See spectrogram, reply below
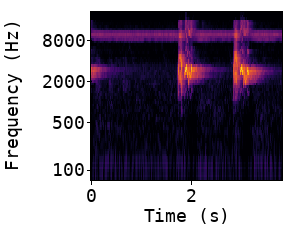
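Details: Sooty-headed bulbul, a lively singer used to call and provoke wild bulbuls, natural sound. Two short bright chirpy phrases around the upper-middle pitch, each a quick burst of two or three notes with a falling tail, about a second apart.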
